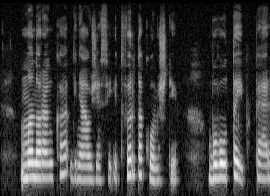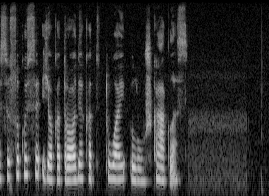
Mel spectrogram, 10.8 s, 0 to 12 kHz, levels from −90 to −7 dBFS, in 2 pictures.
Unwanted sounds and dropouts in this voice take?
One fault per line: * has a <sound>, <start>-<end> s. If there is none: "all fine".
all fine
